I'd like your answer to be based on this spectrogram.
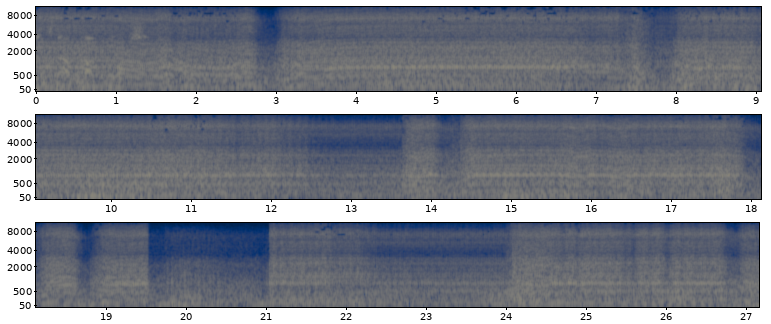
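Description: A car engine revs repeatedly during a demolition derby in the BeamNG video game, loud sustained tones rising and falling with brief drops, while a voice talks over it at times.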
